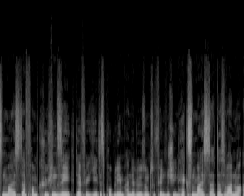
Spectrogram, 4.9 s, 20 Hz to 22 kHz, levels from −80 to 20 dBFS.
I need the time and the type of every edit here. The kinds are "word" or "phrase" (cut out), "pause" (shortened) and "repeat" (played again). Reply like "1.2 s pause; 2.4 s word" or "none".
1.5 s pause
